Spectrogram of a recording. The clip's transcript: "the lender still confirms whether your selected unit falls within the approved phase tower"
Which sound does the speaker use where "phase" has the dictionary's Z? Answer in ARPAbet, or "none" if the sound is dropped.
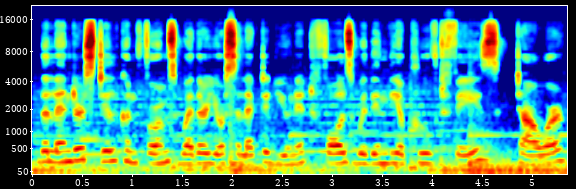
Z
